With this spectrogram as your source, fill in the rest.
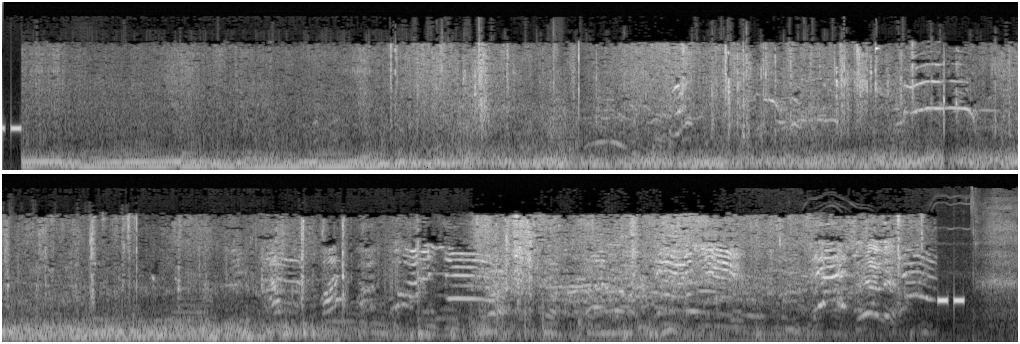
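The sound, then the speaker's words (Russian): Inside a Ural Airlines airliner cabin on a flight to Simferopol, during an emergency landing after a bird struck the left engine: a loud, steady low roar fills the space while many passengers' voices rise in agitated, overlapping shouts and cries, continuous. “Один из пассажиров рейса уральских авиалиний снял экстренную посадку на видео. Во время приземления э, люди в салоне начали паниковать.”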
